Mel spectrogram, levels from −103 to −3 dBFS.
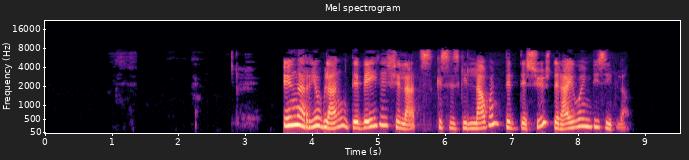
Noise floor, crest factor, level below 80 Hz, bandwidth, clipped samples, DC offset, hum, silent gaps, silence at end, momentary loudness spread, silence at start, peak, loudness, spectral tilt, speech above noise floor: under -90 dBFS; 18 dB; -60 dBFS; 7.8 kHz; under 0.1%; under 0.1%; none; none; 0.85 s; 14 LU; 3.6 s; -2 dBFS; -16 LUFS; -5 dB/octave; over 74 dB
